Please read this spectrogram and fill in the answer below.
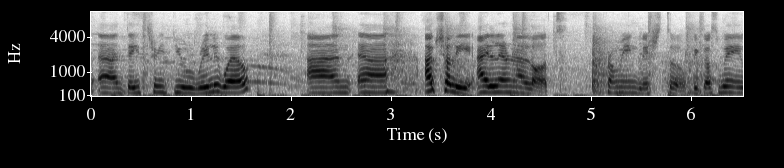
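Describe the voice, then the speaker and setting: A woman from Peru, a native Spanish speaker with a Peruvian Spanish accent, giving a student testimonial and often pausing to search for words. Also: mid-range voice. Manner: halting, searching for words in non-native English. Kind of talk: personal testimonial to camera.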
